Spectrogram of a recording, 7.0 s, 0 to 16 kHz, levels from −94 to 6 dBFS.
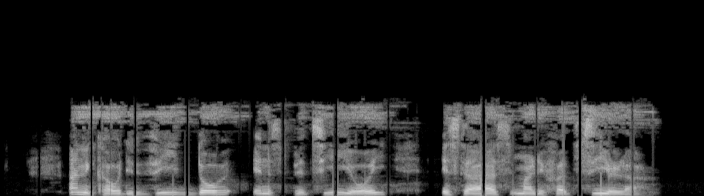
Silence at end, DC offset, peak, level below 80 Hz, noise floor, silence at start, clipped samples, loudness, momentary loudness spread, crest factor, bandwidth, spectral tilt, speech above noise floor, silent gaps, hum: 0.5 s; under 0.1%; -2 dBFS; -54 dBFS; -58 dBFS; 0.4 s; under 0.1%; -19 LUFS; 9 LU; 18 dB; 8.2 kHz; -3.5 dB/octave; 39 dB; 4.29-4.33 s; none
